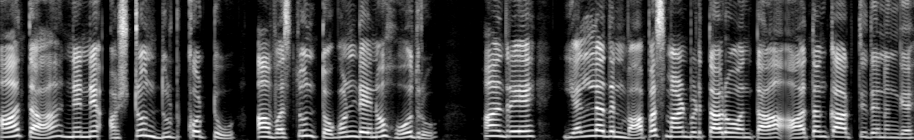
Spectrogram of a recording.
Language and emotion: Kannada, fearful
